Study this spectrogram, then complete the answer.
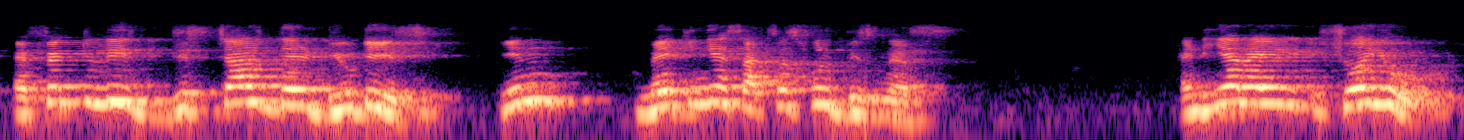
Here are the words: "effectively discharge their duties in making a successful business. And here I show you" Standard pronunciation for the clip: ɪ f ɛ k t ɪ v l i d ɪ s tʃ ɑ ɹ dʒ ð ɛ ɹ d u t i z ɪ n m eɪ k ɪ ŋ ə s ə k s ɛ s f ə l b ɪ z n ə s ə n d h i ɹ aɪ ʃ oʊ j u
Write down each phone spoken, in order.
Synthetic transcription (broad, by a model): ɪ f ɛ k t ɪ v l i d ɪ s tʃ ɑ ɹ dʒ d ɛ ɹ d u t i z ɪ n m eɪ k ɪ ŋ ə s ə k s ɛ s f ə l b ɪ z n ə s ə n d h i ɹ aɪ ʃ oʊ j u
